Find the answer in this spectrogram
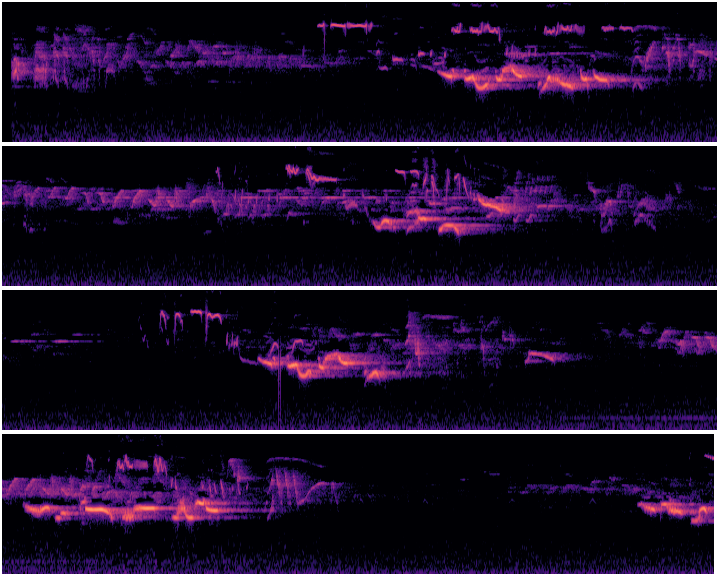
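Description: A songbird singing: phrases of quick chirps and trills a few seconds long, repeated with short pauses between them.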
